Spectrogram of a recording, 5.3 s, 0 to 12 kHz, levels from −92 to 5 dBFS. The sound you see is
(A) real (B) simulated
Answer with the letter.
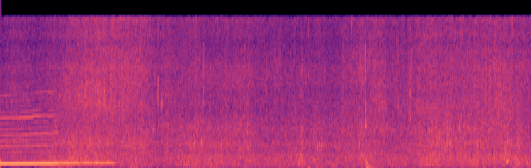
A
